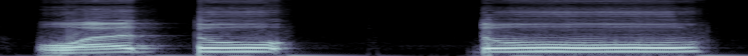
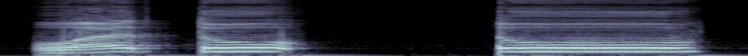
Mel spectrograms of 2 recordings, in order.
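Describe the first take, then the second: No difference in how they are said.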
